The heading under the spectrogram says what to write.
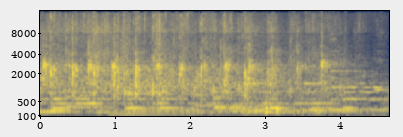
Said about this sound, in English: And let's just give them another round of applause and let them know how much we appreciate them.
